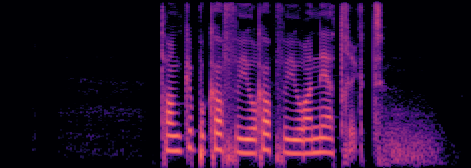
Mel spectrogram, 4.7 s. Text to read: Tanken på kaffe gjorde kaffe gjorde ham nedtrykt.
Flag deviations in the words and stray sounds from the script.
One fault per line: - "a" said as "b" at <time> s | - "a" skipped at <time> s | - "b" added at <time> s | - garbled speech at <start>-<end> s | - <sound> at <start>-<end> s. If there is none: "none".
- dropout at 2.7-2.7 s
